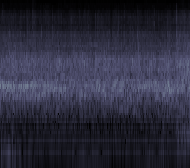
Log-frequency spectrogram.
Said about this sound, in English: the Carolina crowd gives him a nice hand for his solid work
